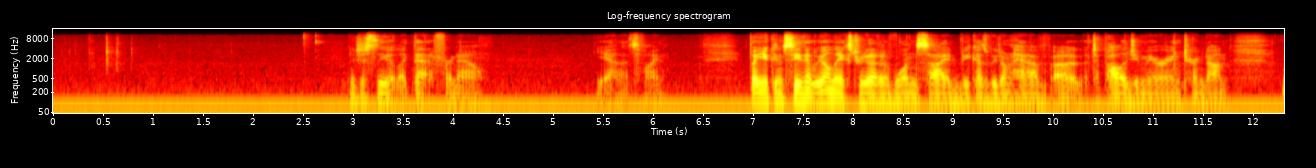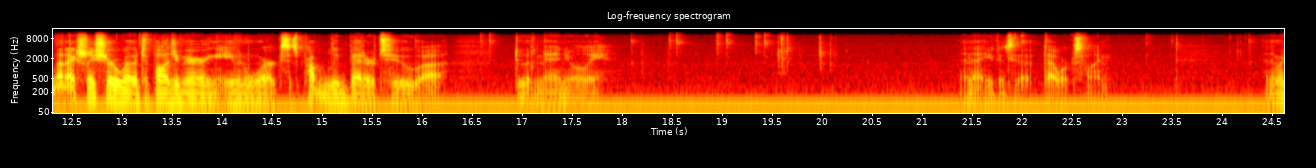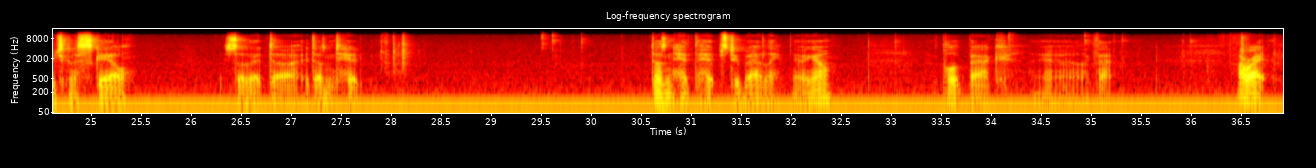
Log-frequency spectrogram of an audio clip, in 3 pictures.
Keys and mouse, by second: 0.9 e, 10.7 ctrl+z, 12.1 ctrl+z, 20.1 e, 24.7 s, 30.1-31.1 middle drag, 34.2-36.0 drag, 36.8 KP_3.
